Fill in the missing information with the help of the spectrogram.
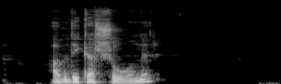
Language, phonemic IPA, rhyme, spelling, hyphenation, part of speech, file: Norwegian Bokmål, /abdɪkaˈʃuːnər/, -ər, abdikasjoner, ab‧di‧ka‧sjon‧er, noun, NB - Pronunciation of Norwegian Bokmål «abdikasjoner».ogg
- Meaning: indefinite plural of abdikasjon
